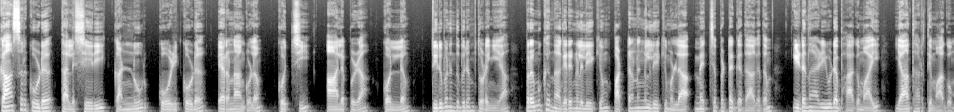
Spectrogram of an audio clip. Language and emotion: Malayalam, neutral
